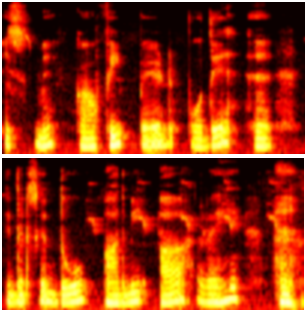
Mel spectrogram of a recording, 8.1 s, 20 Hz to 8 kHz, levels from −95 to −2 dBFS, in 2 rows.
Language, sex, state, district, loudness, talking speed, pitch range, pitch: Hindi, male, Rajasthan, Jaipur, -16 LUFS, 90 wpm, 110-135 Hz, 120 Hz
